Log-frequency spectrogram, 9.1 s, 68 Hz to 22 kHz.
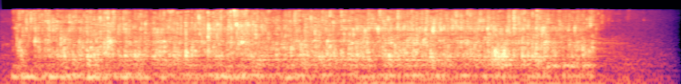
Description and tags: Water flowing from a faucet over a steel sink with some dishes and silverware inside.
The recorder, a Tascam DR100 mkII, was placed at half meter away from the sink.
dish-washing, water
